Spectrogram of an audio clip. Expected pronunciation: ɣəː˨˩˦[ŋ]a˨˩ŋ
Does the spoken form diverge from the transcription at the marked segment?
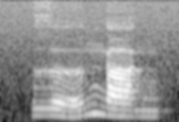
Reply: no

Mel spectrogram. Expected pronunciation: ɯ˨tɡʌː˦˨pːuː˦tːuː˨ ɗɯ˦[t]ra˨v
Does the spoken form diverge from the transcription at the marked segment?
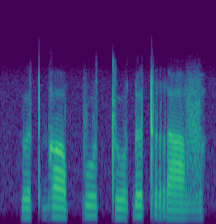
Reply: no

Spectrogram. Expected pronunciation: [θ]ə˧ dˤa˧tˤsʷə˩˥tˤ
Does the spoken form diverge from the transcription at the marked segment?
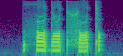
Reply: no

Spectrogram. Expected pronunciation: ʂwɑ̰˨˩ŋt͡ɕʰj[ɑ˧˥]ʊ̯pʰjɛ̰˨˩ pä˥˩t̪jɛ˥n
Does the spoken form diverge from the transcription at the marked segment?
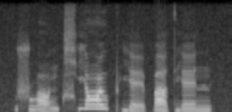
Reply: yes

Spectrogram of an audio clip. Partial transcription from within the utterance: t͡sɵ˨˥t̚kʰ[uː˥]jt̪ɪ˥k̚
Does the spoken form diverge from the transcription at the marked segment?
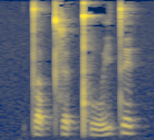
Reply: yes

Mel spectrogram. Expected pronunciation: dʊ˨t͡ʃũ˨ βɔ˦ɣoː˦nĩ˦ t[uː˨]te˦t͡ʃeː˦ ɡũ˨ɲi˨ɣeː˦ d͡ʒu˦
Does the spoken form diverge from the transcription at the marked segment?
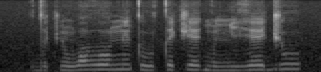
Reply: no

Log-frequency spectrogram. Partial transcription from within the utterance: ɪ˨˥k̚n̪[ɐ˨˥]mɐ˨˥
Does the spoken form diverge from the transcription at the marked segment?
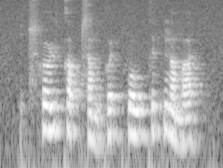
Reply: yes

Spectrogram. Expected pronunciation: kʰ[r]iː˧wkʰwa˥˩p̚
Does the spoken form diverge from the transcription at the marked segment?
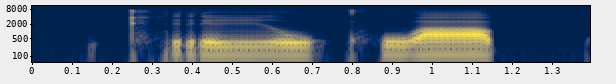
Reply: no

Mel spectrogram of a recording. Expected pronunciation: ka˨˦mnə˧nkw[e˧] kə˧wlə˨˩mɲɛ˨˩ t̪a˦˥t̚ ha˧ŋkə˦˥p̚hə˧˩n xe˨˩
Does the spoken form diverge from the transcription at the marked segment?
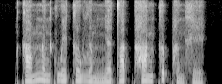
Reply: no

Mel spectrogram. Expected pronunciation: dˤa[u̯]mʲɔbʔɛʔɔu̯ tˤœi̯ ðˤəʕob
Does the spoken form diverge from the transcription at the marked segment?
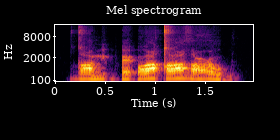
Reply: no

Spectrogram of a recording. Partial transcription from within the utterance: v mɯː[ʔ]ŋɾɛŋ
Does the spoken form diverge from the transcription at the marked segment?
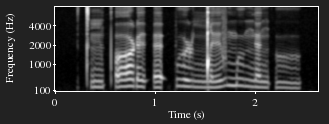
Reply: yes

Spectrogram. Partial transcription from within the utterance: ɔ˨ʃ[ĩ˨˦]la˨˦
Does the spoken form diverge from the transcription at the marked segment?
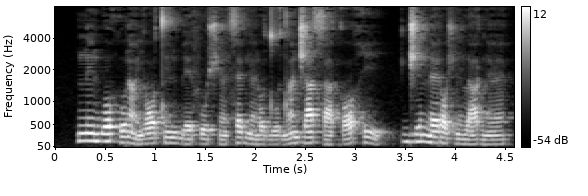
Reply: yes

